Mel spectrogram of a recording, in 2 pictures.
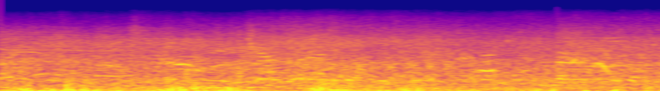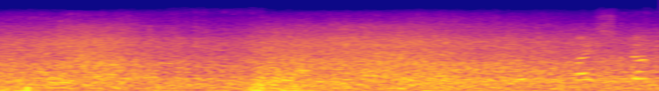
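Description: Small waves washing on a sandy shore, with wind buffeting the microphone in a steady low rumble. Faint voices and children's calls of beachgoers are mixed in.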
